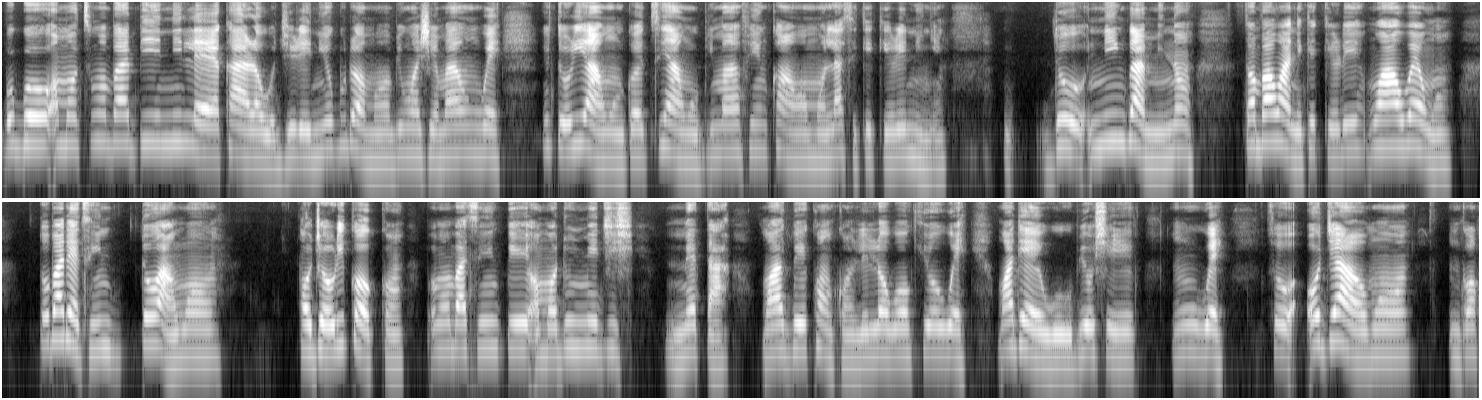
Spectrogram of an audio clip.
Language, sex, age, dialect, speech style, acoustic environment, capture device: Yoruba, female, 25-34, Nigeria - Ibadan, focused, silence, mobile / Linux / Chrome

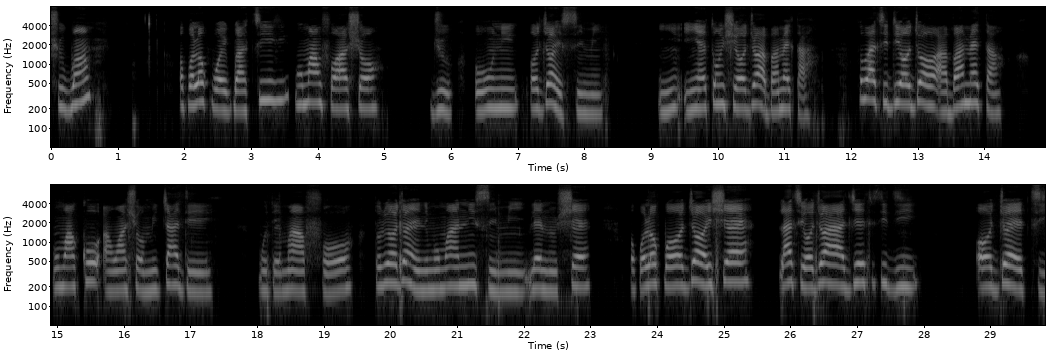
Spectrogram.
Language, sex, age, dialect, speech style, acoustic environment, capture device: Yoruba, female, 25-34, Nigeria - Ibadan, excited, silence, desktop / Linux / Chrome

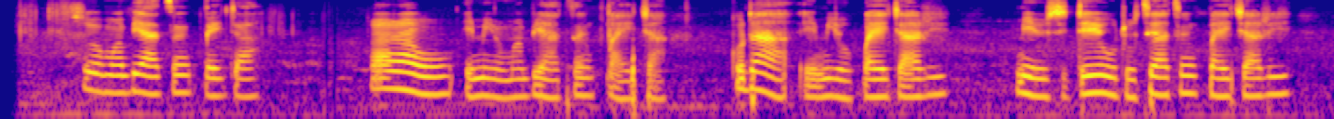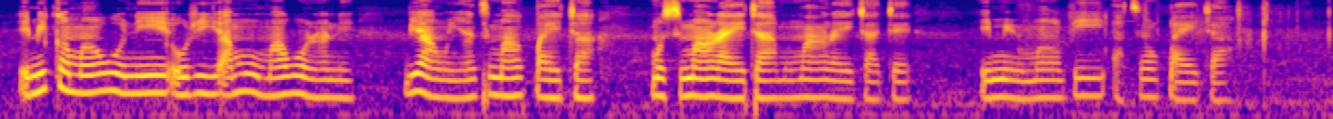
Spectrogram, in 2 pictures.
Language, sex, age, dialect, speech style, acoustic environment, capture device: Yoruba, female, 25-34, Nigeria - Ibadan, relaxed, traffic, mobile / Linux / Chrome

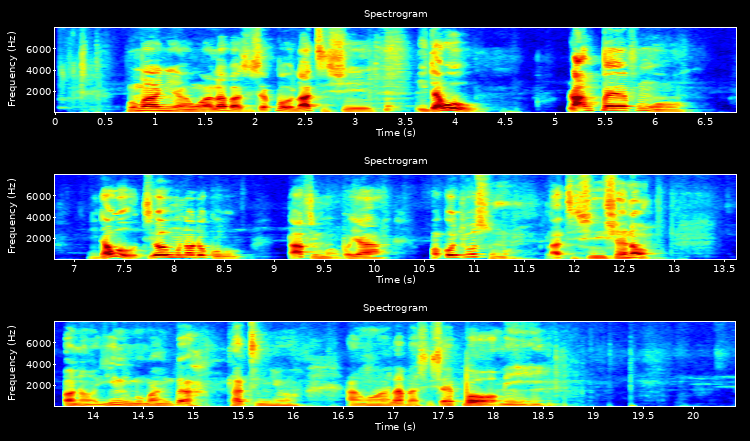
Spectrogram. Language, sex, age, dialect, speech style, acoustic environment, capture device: Yoruba, male, 25-34, Nigeria - Ibadan, happy; relaxed; excited; focused, silence, mobile / Linux / Chrome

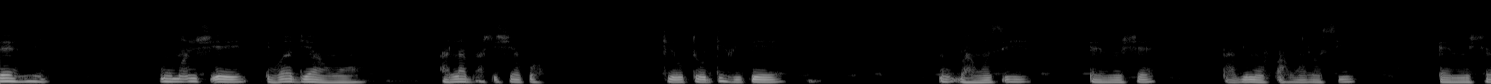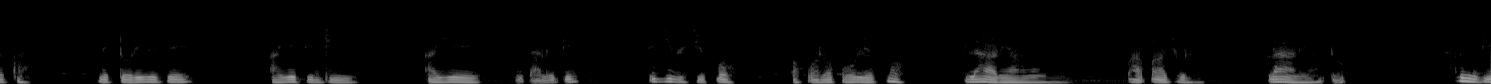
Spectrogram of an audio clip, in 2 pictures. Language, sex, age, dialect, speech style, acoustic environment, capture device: Yoruba, male, 25-34, Nigeria - Ibadan, happy, people talking, mobile / Linux / Chrome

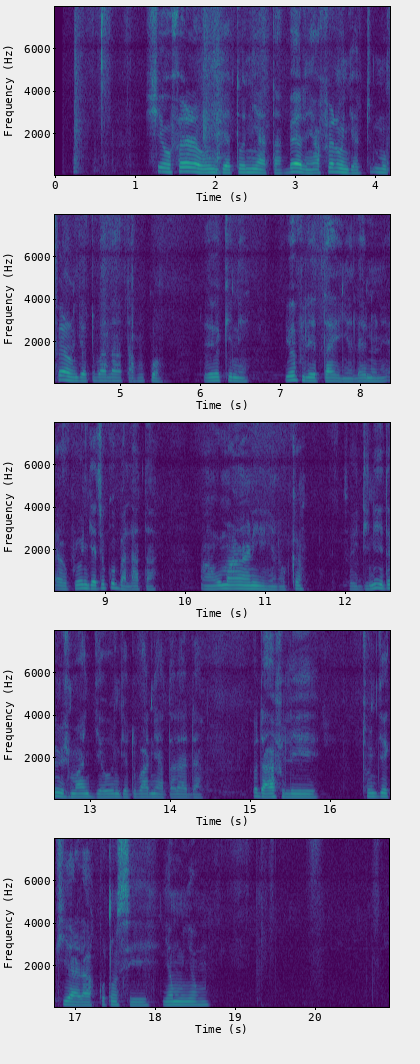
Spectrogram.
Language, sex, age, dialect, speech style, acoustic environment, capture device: Yoruba, male, 25-34, Nigeria - Lagos Yoruba, happy; relaxed; focused; excited, silence; nature, mobile / Linux / Chrome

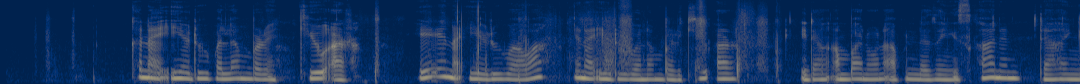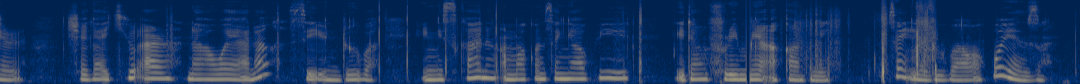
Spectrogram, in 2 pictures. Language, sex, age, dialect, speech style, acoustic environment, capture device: Hausa, female, 25-34, Nigeria - Nigerian Standard, happy; excited, nature, mobile / Linux / Chrome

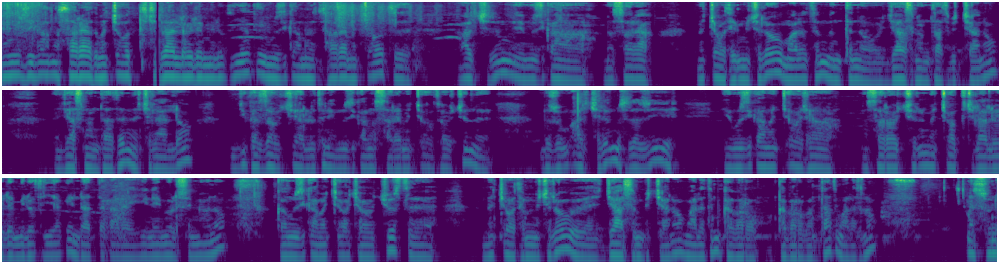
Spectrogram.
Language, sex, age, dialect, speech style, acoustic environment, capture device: Amharic, male, 45-54, Ethiopia - Addis Ababa, focused, people talking, mobile / Linux / Chrome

